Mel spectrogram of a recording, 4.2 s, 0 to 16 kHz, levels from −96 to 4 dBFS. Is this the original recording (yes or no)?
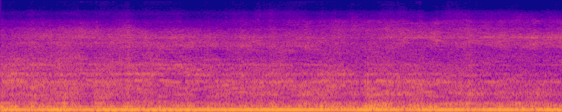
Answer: no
